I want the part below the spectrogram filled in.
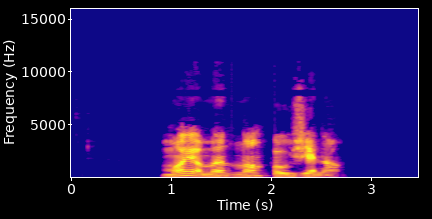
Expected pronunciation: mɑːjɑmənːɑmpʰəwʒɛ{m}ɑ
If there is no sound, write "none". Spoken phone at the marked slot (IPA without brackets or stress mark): n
